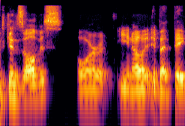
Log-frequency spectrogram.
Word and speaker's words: Gonsalves: G but uh my last name is Gonzalez or you know that they got mistaken with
